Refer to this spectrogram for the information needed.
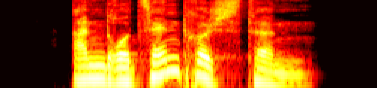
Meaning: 1. superlative degree of androzentrisch 2. inflection of androzentrisch: strong genitive masculine/neuter singular superlative degree
- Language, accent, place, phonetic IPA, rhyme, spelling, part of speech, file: German, Germany, Berlin, [ˌandʁoˈt͡sɛntʁɪʃstn̩], -ɛntʁɪʃstn̩, androzentrischsten, adjective, De-androzentrischsten.ogg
